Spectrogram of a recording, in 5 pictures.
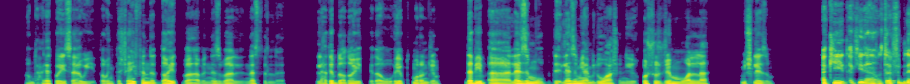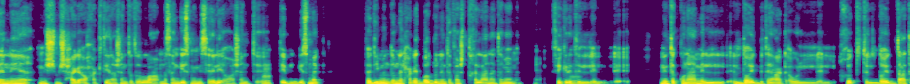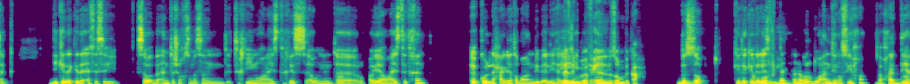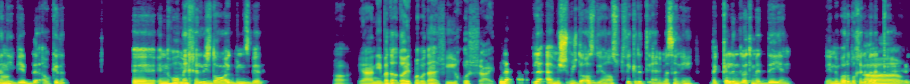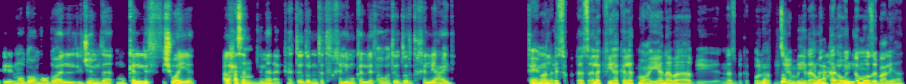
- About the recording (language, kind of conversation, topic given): Arabic, podcast, فيه نصايح بسيطة للمبتدئين هنا؟
- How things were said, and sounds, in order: in English: "الdiet"; in English: "diet"; in English: "gym"; in English: "الgym"; in English: "الdiet"; in English: "الdiet"; tapping; in English: "diet"; in English: "الgym"; in English: "الgym"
